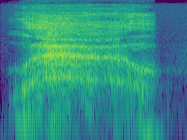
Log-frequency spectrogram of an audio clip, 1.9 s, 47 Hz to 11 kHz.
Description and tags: dragon roar distressed 1
Dragon sound created for a production of Shrek. Recorded and distorted the voice of the actress playing the dragon using Audacity.
beast, monster, creature, roar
